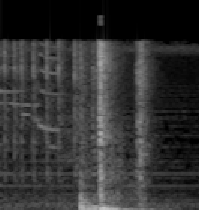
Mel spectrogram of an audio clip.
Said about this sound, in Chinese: 听到关门声，张志田还是有些怅然若失。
